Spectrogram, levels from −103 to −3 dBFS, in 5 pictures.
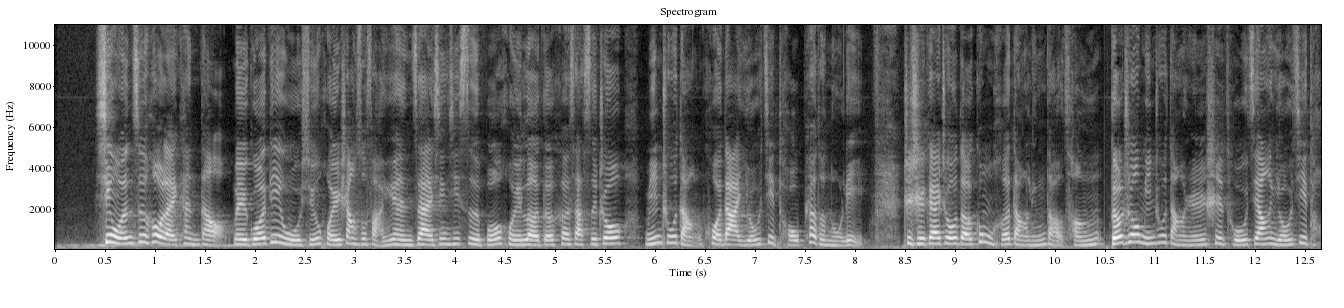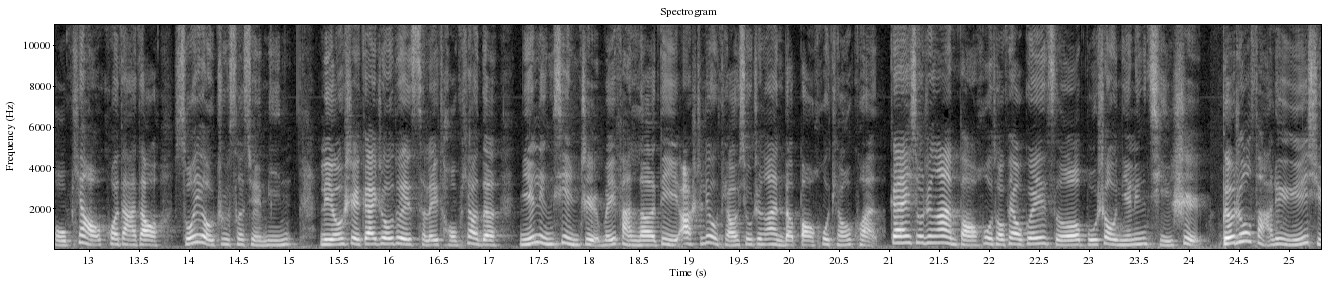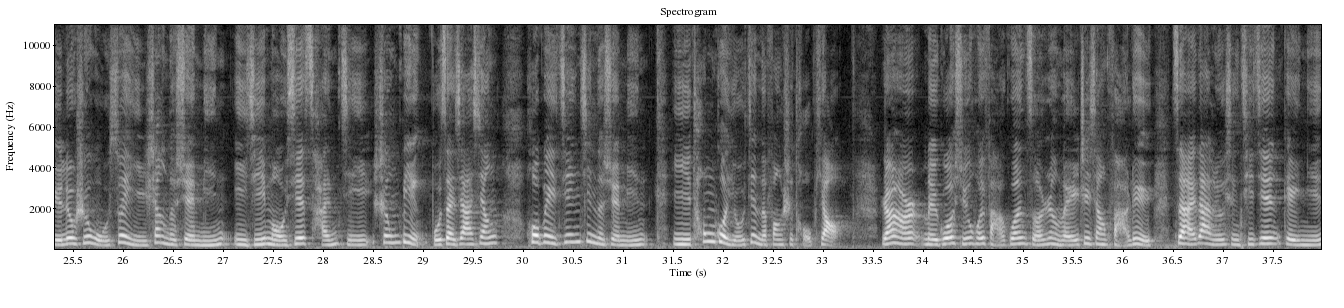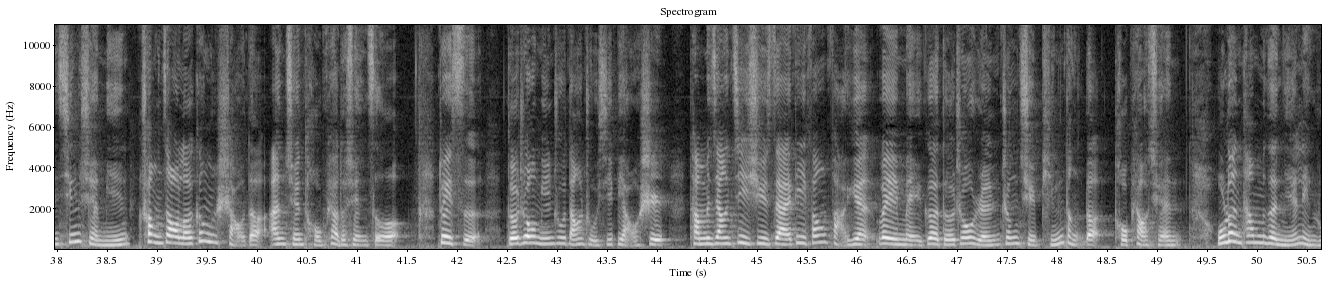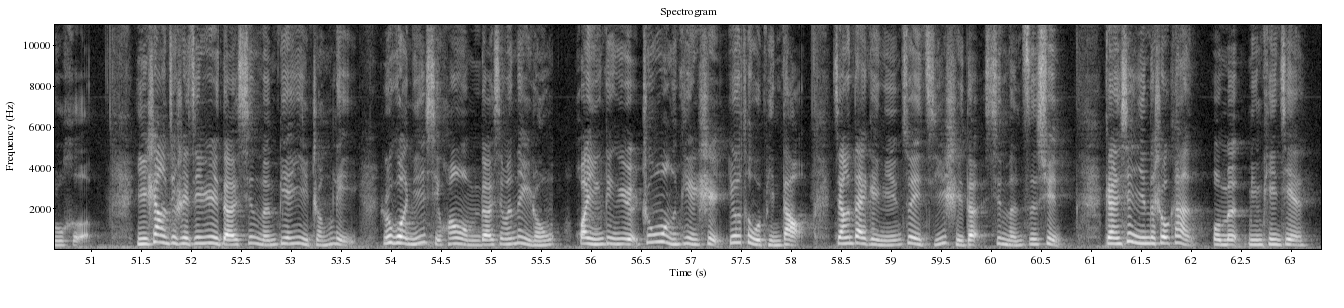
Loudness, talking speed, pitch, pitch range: -21 LUFS, 295 characters per minute, 260 Hz, 235-285 Hz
